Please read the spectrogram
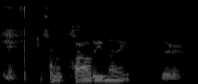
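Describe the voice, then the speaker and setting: A man doing a children's read-aloud, expressive, with casual asides and questions that check in with his listeners. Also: sits low, normal speed.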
